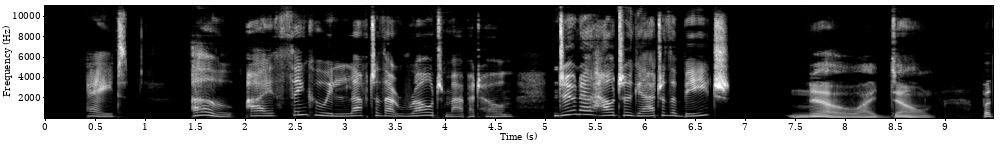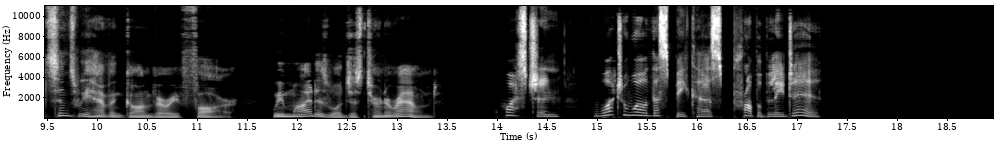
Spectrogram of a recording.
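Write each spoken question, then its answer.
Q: What will the speakers probably do?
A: Go back home to get the map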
